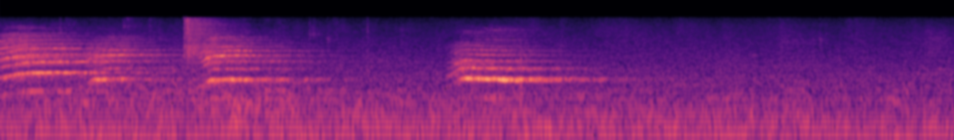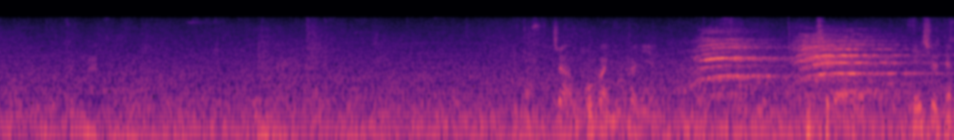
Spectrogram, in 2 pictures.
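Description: Young women shout loud, drawn-out cries in a large echoing hall.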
